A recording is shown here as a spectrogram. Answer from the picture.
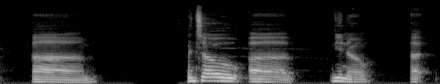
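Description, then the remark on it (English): A cat shut inside a room meows five times in quick succession, loud: one long drawn-out cry, then shorter, insistent calls with brief pauses between them, as it wants to be let out of the room. “Stop meowing at me.”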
